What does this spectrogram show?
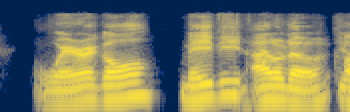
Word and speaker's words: Warragul: ahead in Australia, and I think it's pronounced Warragul, maybe? I don't know. You have to pronounce it. Warragul. Warragul.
